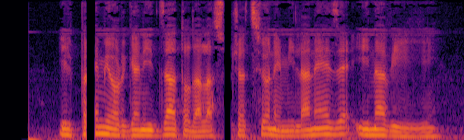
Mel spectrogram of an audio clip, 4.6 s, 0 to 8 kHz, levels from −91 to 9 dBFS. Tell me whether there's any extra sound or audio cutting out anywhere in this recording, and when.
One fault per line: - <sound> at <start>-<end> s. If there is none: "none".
- dropout at 0.9-1.0 s
- dropout at 2.2-2.3 s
